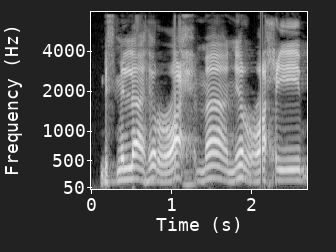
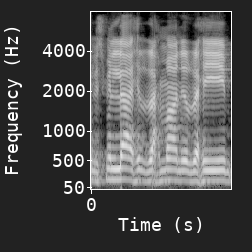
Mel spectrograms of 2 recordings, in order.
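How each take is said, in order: First: الرحمن with heavy ra and a clear ha; correct recitation. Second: الرحمن with a thin ra, ha blurred; wrong recitation. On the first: Teacher showing correct بسم اللہ, heavy ra and clear ha. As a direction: say الرحمن with a thick ra and breathy ha. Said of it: "پر کریں گے". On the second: Teacher mocking a common mistake in بسم اللہ. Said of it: "ایسا نہیں". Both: Shown as a demonstration.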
